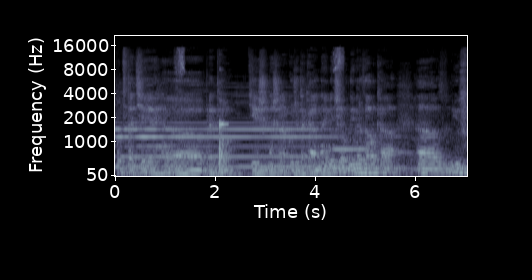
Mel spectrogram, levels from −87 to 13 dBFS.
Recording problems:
off-mic speech; far
room echo; noticeable; dies away in 0.6 s
background music; loud; throughout; 4 dB below the speech
chatter from many people; faint; throughout; 20 dB below the speech
clattering dishes; noticeable; at 1 s and at 4.5 s; peak 5 dB below the speech
clattering dishes; loud; at 2 s; peak 4 dB above the speech

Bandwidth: 15 kHz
